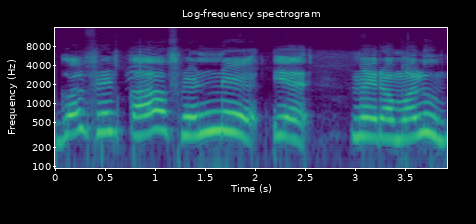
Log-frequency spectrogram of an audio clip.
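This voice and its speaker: Someone does a put-on character voice with a high pitch. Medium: machinima. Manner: defiant, shifty.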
